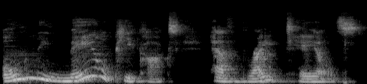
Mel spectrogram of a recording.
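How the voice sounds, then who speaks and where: Slow, highly animated woman reading to children. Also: roomy sound. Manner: expressive, deliberate, with playful animal sounds. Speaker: children's book reader and online teacher. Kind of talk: slow animated read-aloud for young children.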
